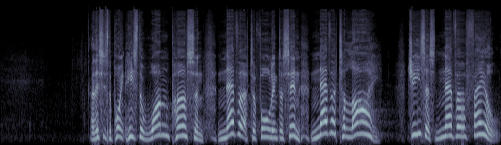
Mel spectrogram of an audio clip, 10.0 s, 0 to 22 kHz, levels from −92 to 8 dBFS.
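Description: It's a speech clip with a stutter of repeated frames near the end, from 9.21 to 9.27 s. The same 20 ms slice plays three extra times, which fits a single compressed frame being duplicated, and that stretches the audio by 60 ms.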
